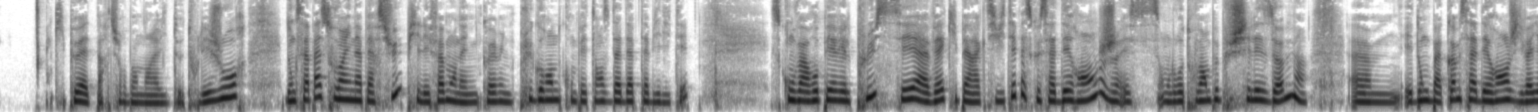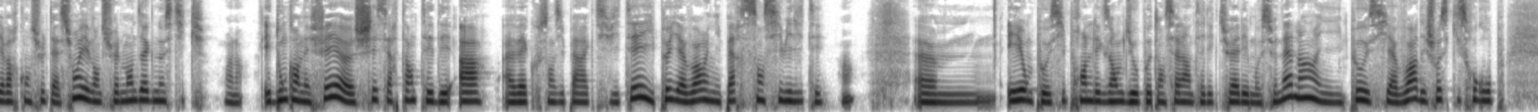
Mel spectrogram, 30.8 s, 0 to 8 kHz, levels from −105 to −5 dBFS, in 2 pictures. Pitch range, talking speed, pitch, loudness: 190-225 Hz, 205 wpm, 205 Hz, -23 LUFS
